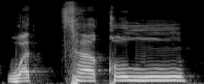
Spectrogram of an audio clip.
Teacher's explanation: Sifat hams ni yang bunyi tu. Jadi pada ta yang bersabdu, sifat hams tu tidak perlu ditonjolkan.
